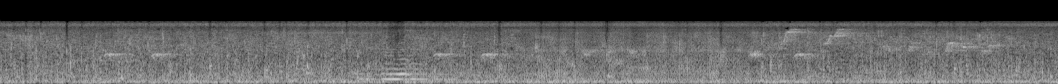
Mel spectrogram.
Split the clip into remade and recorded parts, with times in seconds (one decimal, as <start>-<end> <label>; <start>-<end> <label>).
0.0-5.2 recorded; 5.2-7.6 remade; 7.6-10.6 recorded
